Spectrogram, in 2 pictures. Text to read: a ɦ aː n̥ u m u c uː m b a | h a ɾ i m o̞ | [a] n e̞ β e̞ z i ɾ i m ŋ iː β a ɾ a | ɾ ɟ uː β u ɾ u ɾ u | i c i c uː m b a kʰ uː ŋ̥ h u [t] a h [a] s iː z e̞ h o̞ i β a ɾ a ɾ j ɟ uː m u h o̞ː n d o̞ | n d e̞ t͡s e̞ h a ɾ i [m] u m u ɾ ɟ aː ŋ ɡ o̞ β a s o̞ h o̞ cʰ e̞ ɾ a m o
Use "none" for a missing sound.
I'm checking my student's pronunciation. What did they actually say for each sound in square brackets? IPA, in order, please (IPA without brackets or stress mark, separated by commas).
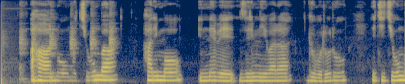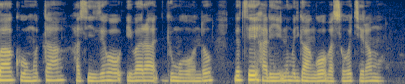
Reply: i, t, a, n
